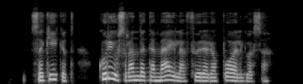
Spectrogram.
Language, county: Lithuanian, Marijampolė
